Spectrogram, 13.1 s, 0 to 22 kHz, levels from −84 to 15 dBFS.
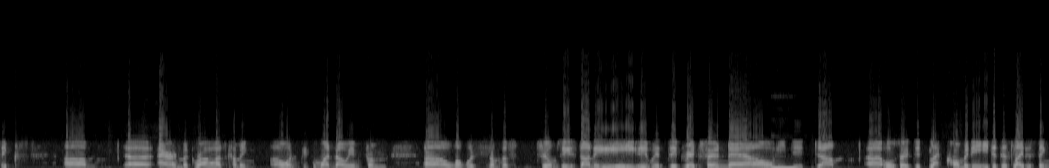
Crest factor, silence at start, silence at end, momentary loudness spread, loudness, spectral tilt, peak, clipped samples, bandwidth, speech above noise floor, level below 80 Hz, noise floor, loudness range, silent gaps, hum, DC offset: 14 dB; 0 s; 0 s; 9 LU; -32 LUFS; -5.5 dB/octave; -18 dBFS; under 0.1%; 15 kHz; 27 dB; -66 dBFS; -59 dBFS; 4 LU; none; none; under 0.1%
